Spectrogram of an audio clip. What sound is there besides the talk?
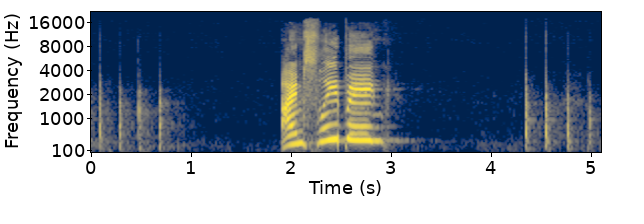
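knocking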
